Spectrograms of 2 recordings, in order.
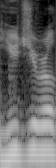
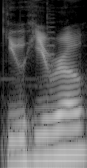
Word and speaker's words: Yujiro: I've been saying Yujiro this whole time, but it's actually pronounced Yuhiro.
